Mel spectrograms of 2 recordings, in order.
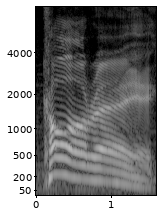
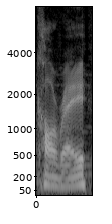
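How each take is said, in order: First: The name is said with lively, strong emphasis. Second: The name is said flatly, without emphasis. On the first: The speaker calls it right. "You need to pronounce it with pizzazz and emphasis" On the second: The speaker calls it wrong. "not Kare"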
